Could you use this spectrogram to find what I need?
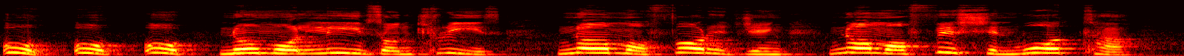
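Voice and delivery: awful, slow, bad put-on caveman accent. Explaining overpopulation, the speaker voices the Neanderthals in an awful Neanderthal accent. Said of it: "awful accent".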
